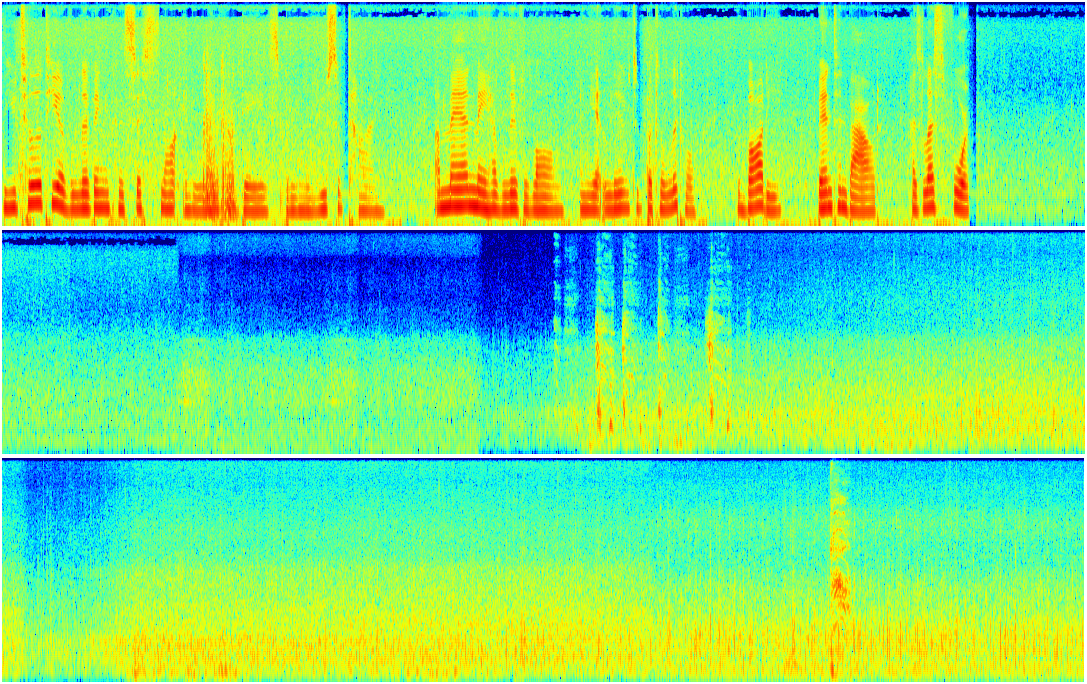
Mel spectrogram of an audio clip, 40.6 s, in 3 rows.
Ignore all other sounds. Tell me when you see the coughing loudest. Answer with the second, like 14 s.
3 s.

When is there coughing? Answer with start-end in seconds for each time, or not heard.
2.0-3.5, 20.4-22.9, 36.9-37.7.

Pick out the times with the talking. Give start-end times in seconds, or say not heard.
0.0-12.1.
